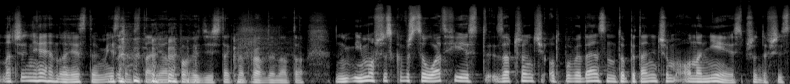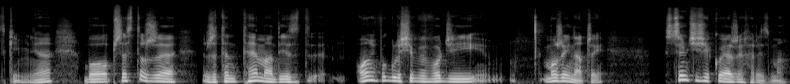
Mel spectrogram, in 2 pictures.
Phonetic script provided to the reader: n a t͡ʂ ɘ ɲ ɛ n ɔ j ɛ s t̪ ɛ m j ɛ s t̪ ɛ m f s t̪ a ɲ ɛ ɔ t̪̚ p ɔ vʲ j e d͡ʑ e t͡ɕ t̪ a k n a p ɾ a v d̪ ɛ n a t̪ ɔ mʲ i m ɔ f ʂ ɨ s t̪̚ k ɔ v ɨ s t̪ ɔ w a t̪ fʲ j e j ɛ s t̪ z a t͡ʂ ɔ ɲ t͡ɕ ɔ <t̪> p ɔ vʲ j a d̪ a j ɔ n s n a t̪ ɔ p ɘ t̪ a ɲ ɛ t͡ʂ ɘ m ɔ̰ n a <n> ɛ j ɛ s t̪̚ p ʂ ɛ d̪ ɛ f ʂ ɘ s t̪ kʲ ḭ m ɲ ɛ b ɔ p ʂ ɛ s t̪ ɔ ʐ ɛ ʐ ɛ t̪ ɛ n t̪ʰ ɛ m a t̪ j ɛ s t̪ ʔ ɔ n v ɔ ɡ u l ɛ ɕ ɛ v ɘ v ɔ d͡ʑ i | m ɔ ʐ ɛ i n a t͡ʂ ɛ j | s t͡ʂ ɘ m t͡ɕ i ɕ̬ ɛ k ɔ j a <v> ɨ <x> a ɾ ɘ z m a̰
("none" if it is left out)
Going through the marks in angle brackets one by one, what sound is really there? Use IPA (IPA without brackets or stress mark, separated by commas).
t̪, ɲ, ʐ, x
